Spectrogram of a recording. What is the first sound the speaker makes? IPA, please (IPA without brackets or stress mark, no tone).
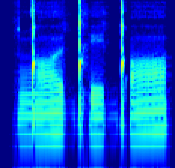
ŋ͡ǃ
